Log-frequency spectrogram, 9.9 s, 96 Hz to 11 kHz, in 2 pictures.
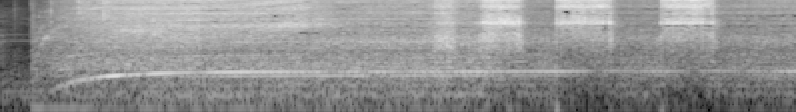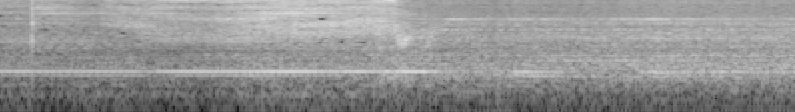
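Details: Dyson DC33 vacuum bought used from Facebook Marketplace, running: steady high-pitched whine over the airflow rush from start to shutdown; motor sounds unhealthy, owner suspects the motor, possibly a dirty HEPA filter.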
